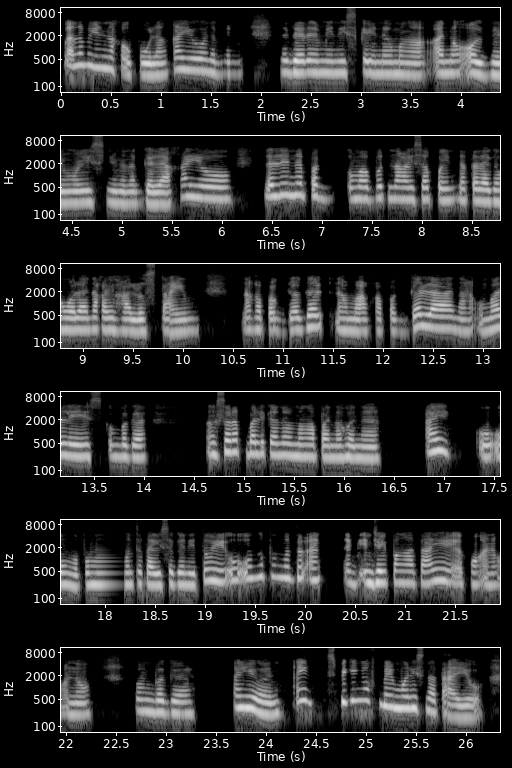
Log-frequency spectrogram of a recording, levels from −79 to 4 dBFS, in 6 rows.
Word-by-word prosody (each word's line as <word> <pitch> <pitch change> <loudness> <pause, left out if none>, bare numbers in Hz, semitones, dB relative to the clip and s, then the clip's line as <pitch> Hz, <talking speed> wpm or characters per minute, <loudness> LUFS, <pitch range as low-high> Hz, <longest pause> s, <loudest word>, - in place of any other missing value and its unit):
alam 350 +1 +2
mo 345 - -1
yung 300 -2 +1
naka 275 - -3
upo 195 -1 +1
lang 195 +1 +1
kayo 265 -2 +1
nag 225 -4 -3 0.6
nagrereminisce 225 -1 +2
kayo 225 -3 -1
ng 210 0 0
mga 200 -1 0 0.2
ano 220 0 0
old 205 -4 +2
memories 195 0 +1
niyo 195 -1 0
na 190 - -2
naggala 185 -1 +1
kayo 260 -3 0 0.2
lalo 290 +1 +2
na 315 - +2
pag 275 -4 -1 0.2
umabot 250 +1 -1
na 245 0 0
kayo 240 - -2
sa 245 0 -2
point 230 0 -2
na 225 - -3
talagang, 215 -1 +1
wala 210 0 +3
na 215 +1 -1
Kayong 210 -1 +1
halos 195 -1 0
time 195 +1 -2 0.4
na 215 - -6
kapag 195 -3 -3
gagal 235 +5 0
na 205 -1 -2
makakapaggala 200 +5 +1
na 195 -2 -6
umalis 230 +2 +1
kumbaga, 220 -1 -2 0.5
ang 255 -1 -2
sarap 295 +1 +3
balikan 260 -1 0
ng 240 - +1
mga 225 -1 +1
panahon 215 0 +1
na 205 -1 +2 0.6
ay 300 -2 +4 0.2
oo, 225 0 +1
nga 200 - 0
pumunta 225 +2 -2
tayo 220 -1 +3
sa 235 - 0
ganito 225 +5 +1
eh, 265 -1 +1
oo, - - 0
nga 350 - 0
pumunta 340 -3 -1
Ang 295 -1 0 0.2
nag-Enjoy 250 +1 +3
pa 255 - -2
nga 245 0 -1
tayo 280 - +1
eh, 280 -2 0
kung 230 0 -2
ano 220 0 -6
ano 200 +1 -3 0.4
kumbaga 225 -3 0 0.5
ayun 220 -9 +5
ay 455 0 +1 0.2
speaking 460 +2 +1
of 460 - -2
memories 295 -4 +5
na 235 - +1
tayo 170 -5 -1
225 Hz, 175 wpm, -20 LUFS, 205-255 Hz, 0.6 s, ayun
